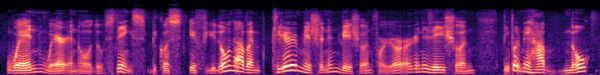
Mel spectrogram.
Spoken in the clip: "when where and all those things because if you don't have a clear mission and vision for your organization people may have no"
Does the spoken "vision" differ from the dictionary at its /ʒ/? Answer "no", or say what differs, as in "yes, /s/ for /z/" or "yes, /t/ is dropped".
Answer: yes, /ʃ/ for /ʒ/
